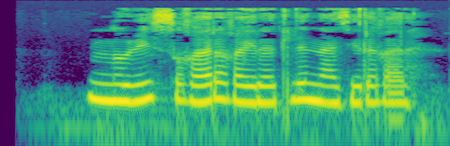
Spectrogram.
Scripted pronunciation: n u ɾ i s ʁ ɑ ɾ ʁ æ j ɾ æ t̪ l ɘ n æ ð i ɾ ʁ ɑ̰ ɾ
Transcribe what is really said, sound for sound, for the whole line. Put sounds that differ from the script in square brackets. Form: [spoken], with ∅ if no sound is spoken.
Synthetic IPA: n u ɾ i s ʁ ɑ ɾ ʁ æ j ɾ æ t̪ l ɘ n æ [z] i ɾ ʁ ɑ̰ ɾ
